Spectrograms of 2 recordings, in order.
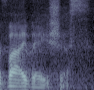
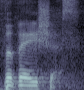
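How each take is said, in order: First: "vivacious" with a long i in the first syllable; alternate pronunciation. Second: "Vivacious" with a short, reduced first vowel; first pronunciation variant. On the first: Bee pronouncer offering the alternative, "vivacious" as vy-VAY-shus. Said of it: "Vivacious or". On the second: Bee pronouncer offering a word, "Vivacious" as vi-VAY-shus. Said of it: "or vivacious". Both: Shown as a demonstration.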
